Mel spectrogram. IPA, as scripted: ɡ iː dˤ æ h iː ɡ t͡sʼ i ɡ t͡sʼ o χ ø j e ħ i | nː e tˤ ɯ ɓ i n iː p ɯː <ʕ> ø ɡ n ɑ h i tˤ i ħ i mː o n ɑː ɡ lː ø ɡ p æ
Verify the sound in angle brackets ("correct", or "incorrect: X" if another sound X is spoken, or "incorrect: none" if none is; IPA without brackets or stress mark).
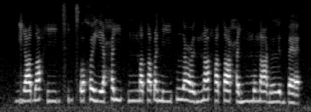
correct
